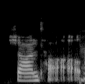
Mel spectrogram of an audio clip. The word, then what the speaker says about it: Chantal: Chantal. Is that how you say it? – Yeah. – Yeah, like Sean is tall. Sean tall. Perfect.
